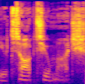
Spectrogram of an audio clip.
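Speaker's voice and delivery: slow, drawn-out, gravelly rasping wraith voice. A narrator reads Madison's line during a fight, Madison's gravelly wraith voice. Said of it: "Madison says in her gravelly wraith voice".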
